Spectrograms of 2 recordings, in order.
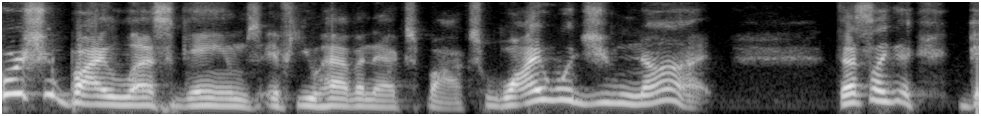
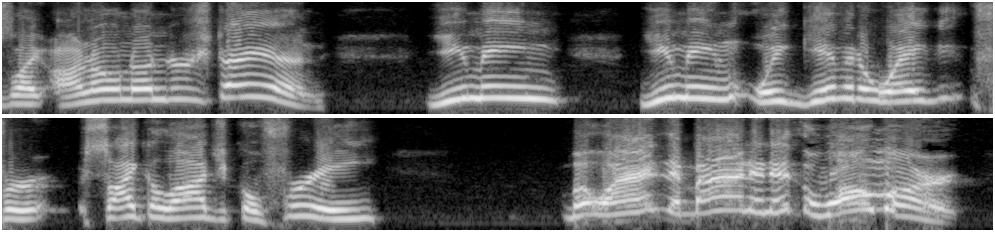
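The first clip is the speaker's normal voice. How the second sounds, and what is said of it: Put-on Southern Texas accent. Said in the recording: “the Southern Texas, you know, accent ... I'm from Alabama, so I can do that”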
